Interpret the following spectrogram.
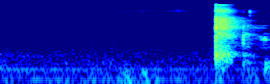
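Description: Near silence, then a single sharp hand clap near the end.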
